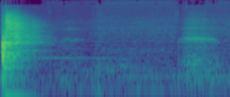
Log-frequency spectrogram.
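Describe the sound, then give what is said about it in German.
Dice clatter in a quick, loud burst as they are rolled to pick a score tip for a football match, the rattle fading within half a second, followed by quiet and a softer brief scrape near the end. “Da höre ich die Würfel.”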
